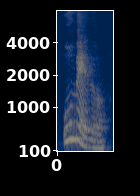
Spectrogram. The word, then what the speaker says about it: húmedo: Húmedo. Húmedo. And you'll notice that it has an accent mark. That means normally, Húmedo. without the written accent mark, people would not think to punch that syllable.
